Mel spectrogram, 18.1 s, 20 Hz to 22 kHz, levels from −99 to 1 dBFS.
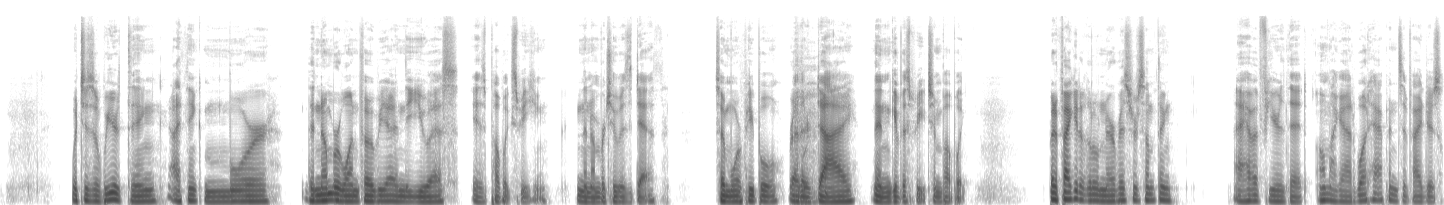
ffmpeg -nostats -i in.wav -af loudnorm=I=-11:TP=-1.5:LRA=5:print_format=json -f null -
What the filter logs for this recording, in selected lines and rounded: "input_i" : "-35.9",
"input_tp" : "-12.2",
"input_lra" : "5.7",
"input_thresh" : "-46.2",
